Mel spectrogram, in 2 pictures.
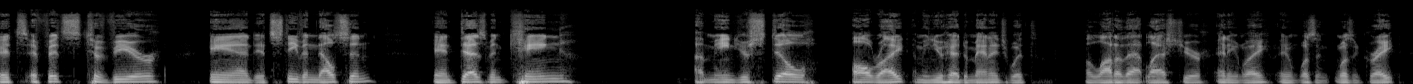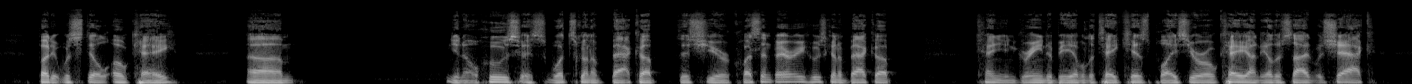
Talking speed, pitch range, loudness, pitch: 155 wpm, 95-110 Hz, -25 LUFS, 100 Hz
